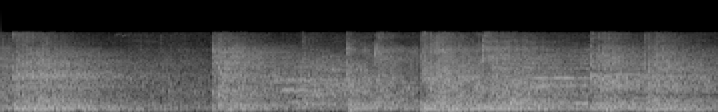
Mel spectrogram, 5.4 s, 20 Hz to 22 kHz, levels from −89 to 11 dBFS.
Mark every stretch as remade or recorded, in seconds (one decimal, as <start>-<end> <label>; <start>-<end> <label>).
0.0-2.7 recorded; 2.7-3.6 remade; 3.6-5.4 recorded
